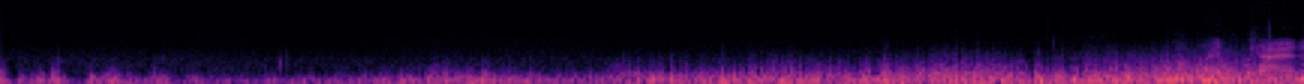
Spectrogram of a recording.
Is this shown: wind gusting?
yes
